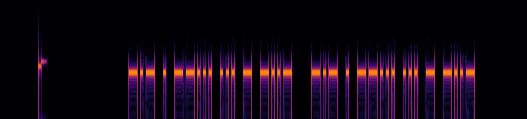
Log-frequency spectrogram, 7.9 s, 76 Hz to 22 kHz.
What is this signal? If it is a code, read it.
Morse code, heard as a keyed tone, about 28 wpm, 700 Hz. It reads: KE7STX KE7STX
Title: USA Call Signs Repeated 2x 28wpm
